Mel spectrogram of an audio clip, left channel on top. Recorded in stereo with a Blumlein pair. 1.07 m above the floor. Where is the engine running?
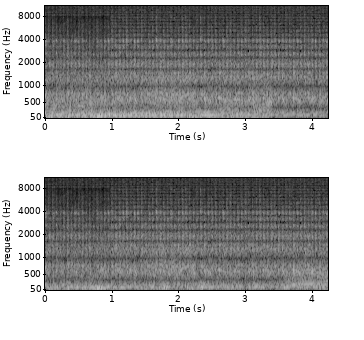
Straight ahead.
